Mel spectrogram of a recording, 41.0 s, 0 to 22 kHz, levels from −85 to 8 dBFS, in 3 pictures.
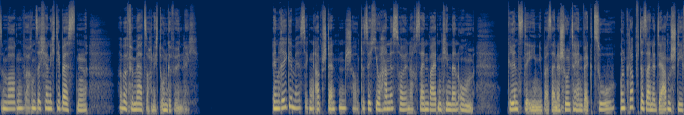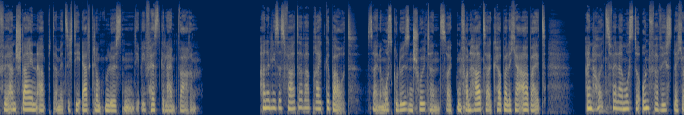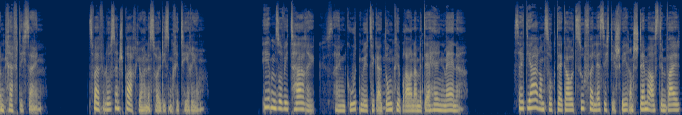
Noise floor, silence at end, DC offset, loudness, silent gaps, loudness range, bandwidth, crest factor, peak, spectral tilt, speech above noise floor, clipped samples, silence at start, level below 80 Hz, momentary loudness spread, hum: -87 dBFS; 0.05 s; under 0.1%; -20 LUFS; none; 4 LU; over 20 kHz; 18 dB; -2 dBFS; -4.5 dB/octave; 67 dB; under 0.1%; 0 s; -58 dBFS; 8 LU; none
